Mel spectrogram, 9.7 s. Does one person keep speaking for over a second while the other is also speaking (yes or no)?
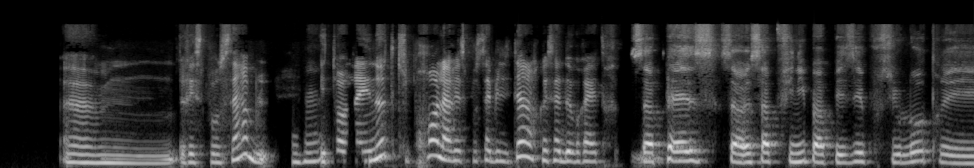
no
